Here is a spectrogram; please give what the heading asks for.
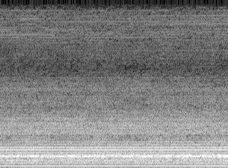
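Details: Heat gun running normally while shrinking heat-shrink tubing over a soldered wire connection during tailgate light wiring: constant airy blow with a steady motor whine that holds pitch throughout.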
